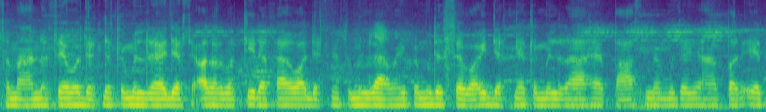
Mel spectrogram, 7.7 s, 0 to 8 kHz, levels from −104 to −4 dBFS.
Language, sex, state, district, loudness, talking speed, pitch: Hindi, male, Bihar, West Champaran, -18 LUFS, 250 wpm, 130 Hz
